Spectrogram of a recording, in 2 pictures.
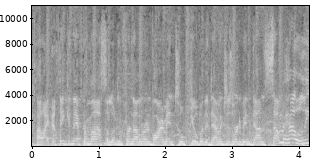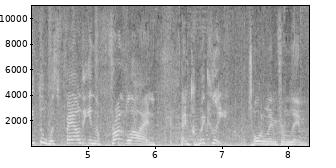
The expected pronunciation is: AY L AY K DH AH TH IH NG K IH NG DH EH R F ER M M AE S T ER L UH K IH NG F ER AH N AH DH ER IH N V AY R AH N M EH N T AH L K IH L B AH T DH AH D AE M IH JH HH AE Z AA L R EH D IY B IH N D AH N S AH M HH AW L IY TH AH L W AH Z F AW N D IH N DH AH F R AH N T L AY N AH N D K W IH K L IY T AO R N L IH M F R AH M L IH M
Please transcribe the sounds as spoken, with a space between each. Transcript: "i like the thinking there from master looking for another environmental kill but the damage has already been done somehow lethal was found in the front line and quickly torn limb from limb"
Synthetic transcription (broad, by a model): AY L AY K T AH TH IH NG K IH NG DH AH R F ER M M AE S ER L UH K IH NG F ER AH N AH DH ER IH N V AY R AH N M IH N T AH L K IH L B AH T DH AH D AE M IH JH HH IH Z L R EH D IY B IH N D AH N S AH M HH AW L IY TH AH W AH Z F AW N D IH N DH AH F R AH N T L AY N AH N K W IH K L IY T AO R N L IH M F R AH M L IH M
